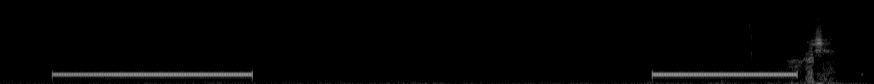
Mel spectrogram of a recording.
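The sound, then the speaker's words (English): An outgoing call's ringback tone: two long, steady buzzing rings of about two seconds each, separated by a quiet pause, followed by a brief click as the line picks up. “He doesn't know that we're calling.”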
